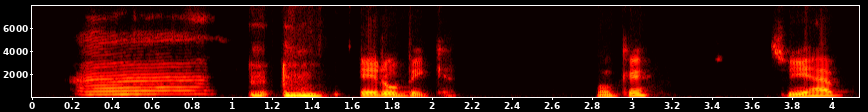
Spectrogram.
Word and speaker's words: aerobic: Uh aerobic. Okay. So you have aerobic respiration and anorobic respiration.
